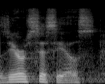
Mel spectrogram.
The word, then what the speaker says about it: Xerosicyos: to be talking about zeroc cios that name took me a little bit to figure out how to pronounce for a minute I thought it was kind of Spanish sounding but actually it's Greek um OS is uh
